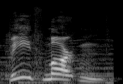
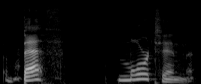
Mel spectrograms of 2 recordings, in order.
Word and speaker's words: Beth Morton: artist and fellow battle for bikini bottom enthusiast beef martin i'm being told it's actually pronounced beth morton but anyway she's got her own opinions so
